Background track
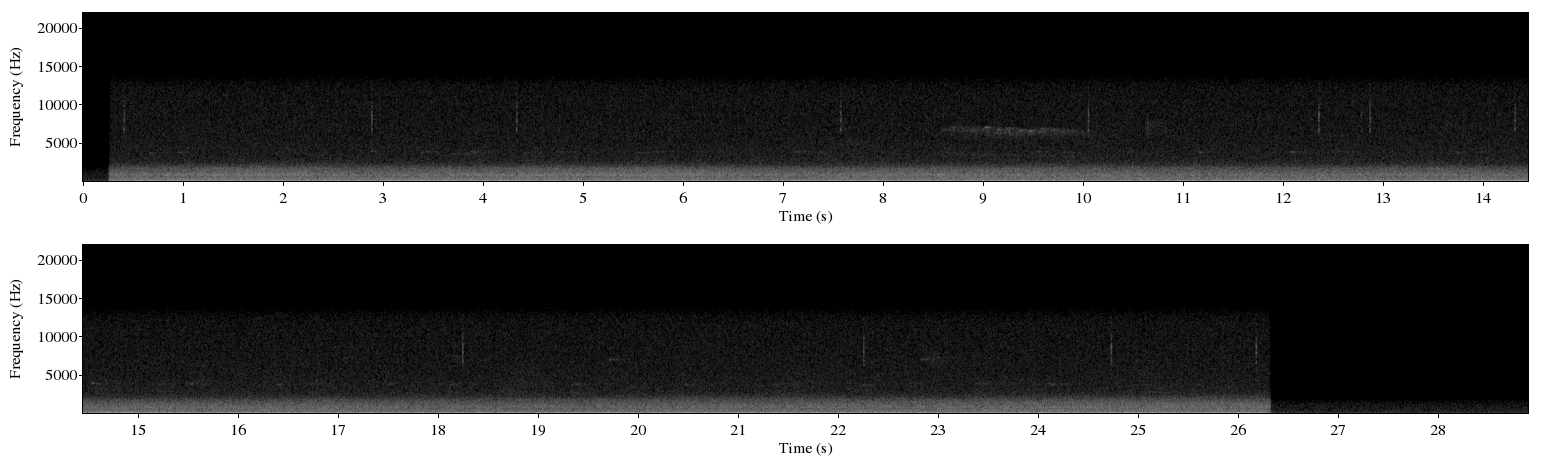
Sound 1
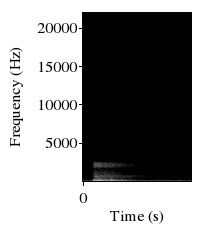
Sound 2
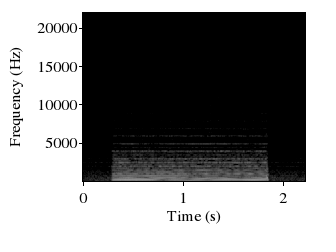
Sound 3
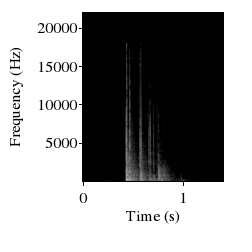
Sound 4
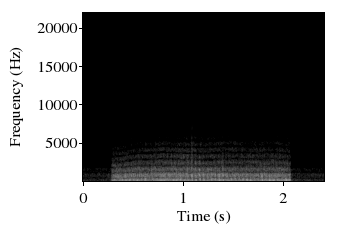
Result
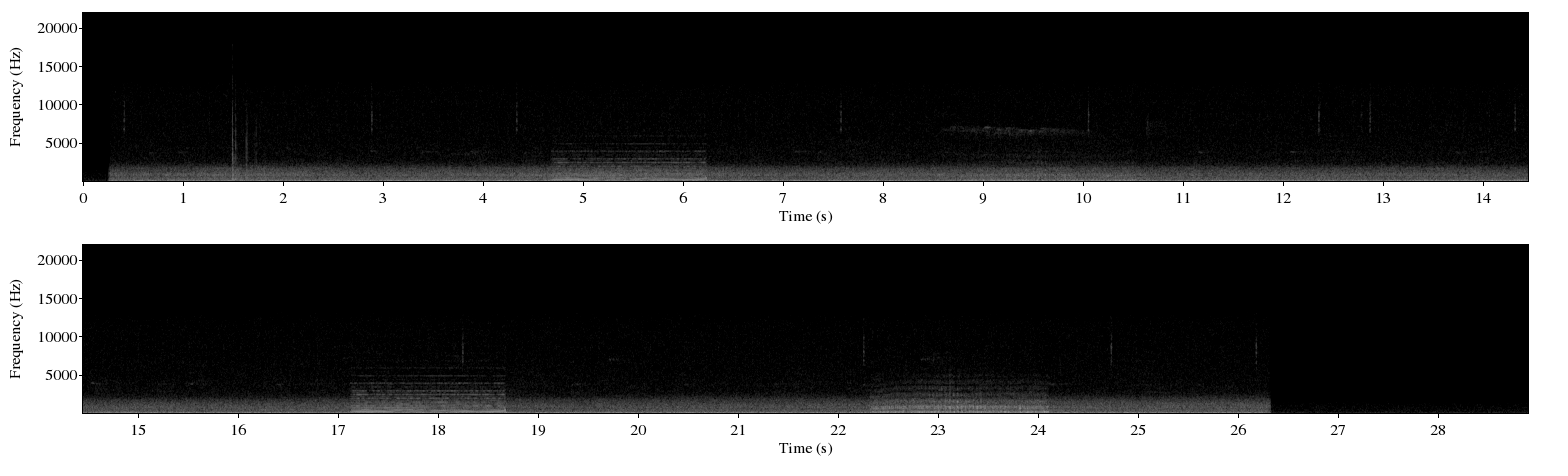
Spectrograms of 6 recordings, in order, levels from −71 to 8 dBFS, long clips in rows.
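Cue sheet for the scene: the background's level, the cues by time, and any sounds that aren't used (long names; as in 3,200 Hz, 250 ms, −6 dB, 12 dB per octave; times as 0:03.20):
background track −7.5 dB
0:01.06: mix in 3 −15.5 dB
0:04.39: mix in 2 −6 dB
0:08.46: mix in 4 −10.5 dB
0:16.83: mix in 2 −3.5 dB
0:22.03: mix in 4 −2 dB + comb filter 4.6 ms, depth 36%
not used: 1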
